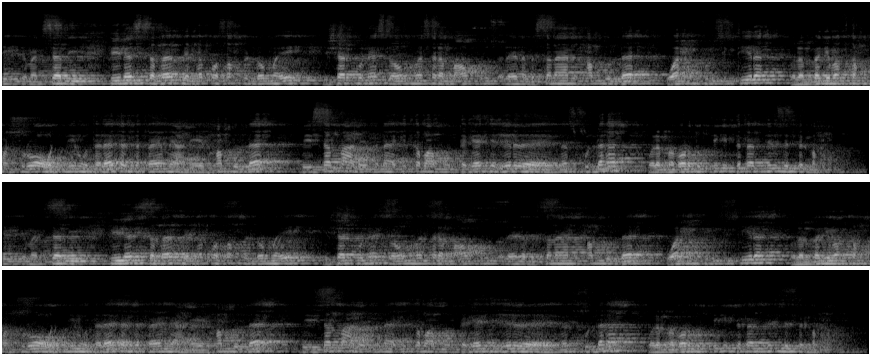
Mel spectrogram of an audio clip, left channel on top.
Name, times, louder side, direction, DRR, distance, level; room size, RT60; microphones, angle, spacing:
voice 1, 0.0-11.3 11.7-16.9, left 1 dB, 80° left, 3 dB, 5.3 m, -29 dB
27.5 x 25.5 x 7.8 m, 1.1 s
head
